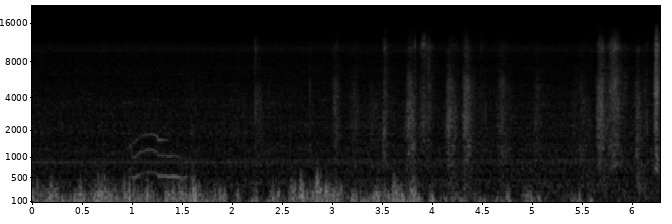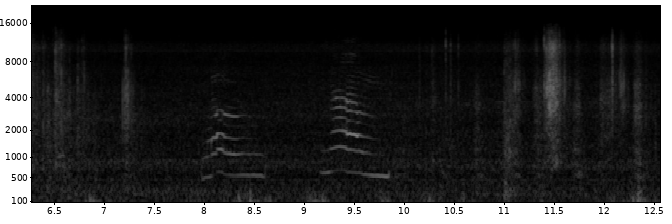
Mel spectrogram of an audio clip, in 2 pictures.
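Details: Siamese-Persian cat meowing as part of a ritual before toilet time. Three short, arched meows that rise and fall, one early and two close together later, over low rumbling and scattered clicks and clatter.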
